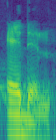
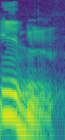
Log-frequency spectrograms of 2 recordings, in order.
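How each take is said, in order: First: The first vowel is not a long E. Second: The first vowel is a long E. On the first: The speaker calls it wrong. "we should avoid Eden" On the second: The speaker calls it right. "You begin with E, the long sound E"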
